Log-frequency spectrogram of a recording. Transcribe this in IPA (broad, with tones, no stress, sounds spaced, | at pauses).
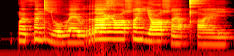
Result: p ə̃˧ θ ə̃˥ d ʎ o˩ β ɛ˩ u̯ r a˥ ɣ ɑ˥ χ ə̃˥ ʎ ɑ˧ χ ɛ̃˩ qʰ ɛ̃˩ i̯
